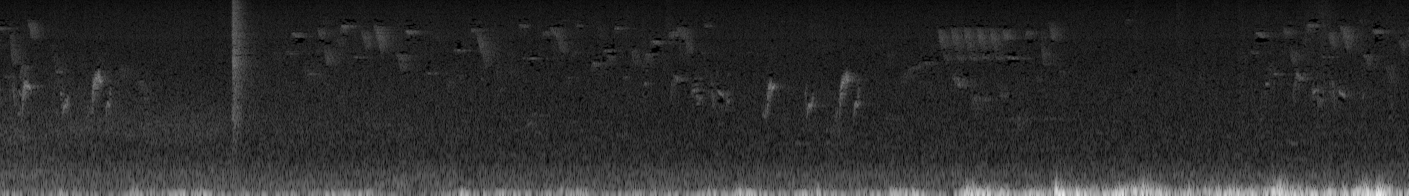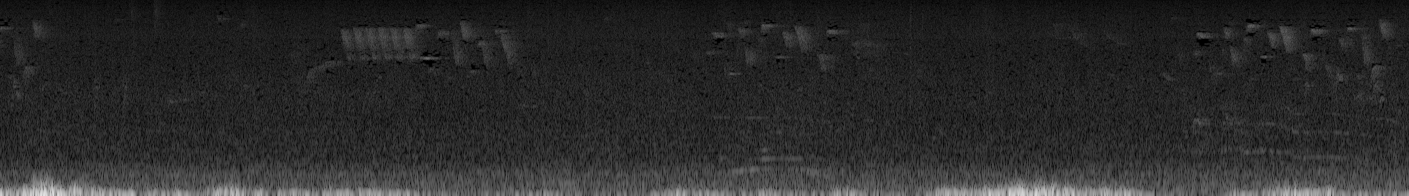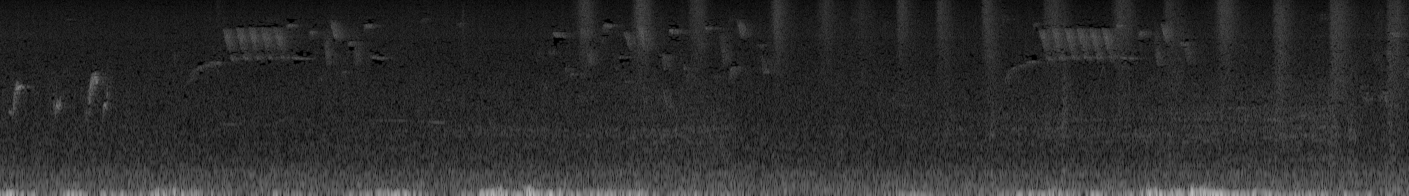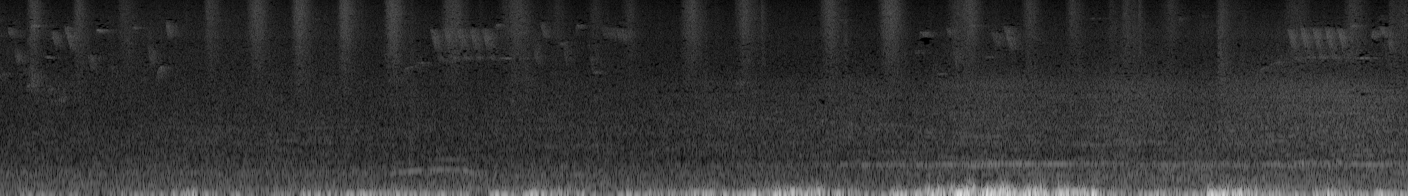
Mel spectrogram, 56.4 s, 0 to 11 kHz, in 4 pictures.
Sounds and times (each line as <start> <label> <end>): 25.7 birds 29.4
30.0 birds 56.3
